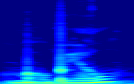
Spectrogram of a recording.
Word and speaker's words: Mobile: of mobile down here and yes it is pronounced mobile and there's also some really cool Islands down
